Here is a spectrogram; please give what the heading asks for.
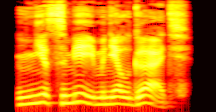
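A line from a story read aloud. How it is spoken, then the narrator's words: Roar. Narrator (Russian): проревел Владислав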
